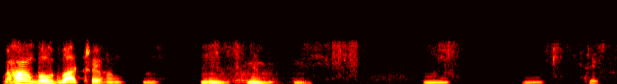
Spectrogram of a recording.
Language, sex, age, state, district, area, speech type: Maithili, male, 45-60, Bihar, Saharsa, rural, conversation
